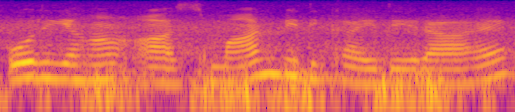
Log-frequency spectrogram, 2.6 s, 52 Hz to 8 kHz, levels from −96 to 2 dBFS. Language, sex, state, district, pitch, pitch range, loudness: Hindi, female, Punjab, Pathankot, 225 Hz, 185-245 Hz, -17 LUFS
